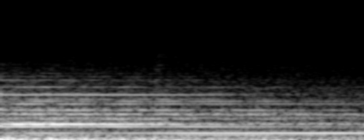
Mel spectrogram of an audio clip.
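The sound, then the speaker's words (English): A ship's heart bell tolls in one long, steady tone, its deep hum and layered overtones sustained without fading, fairly loud, with no voices, sounding a full muster call to the ship. “You hear the tone of the heart bell.”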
